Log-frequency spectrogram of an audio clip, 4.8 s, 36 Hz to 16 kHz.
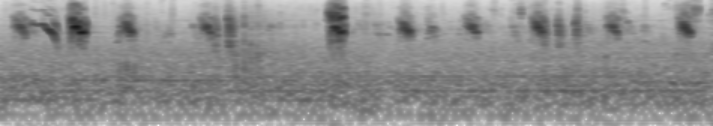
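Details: At a plum-tree feeder at a Tenmangu shrine, Japan, on 21 June 2022, sparrows with a new chick give sharp high chirps, some sliding down in pitch, in loose clusters.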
